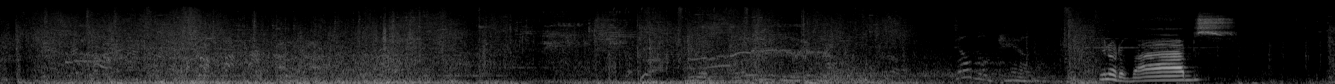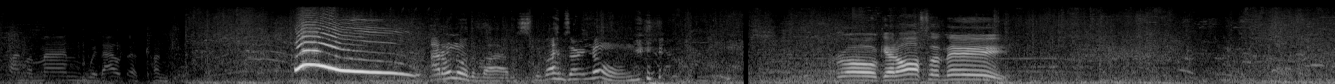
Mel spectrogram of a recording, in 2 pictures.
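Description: Spells and weapons clash in a video game fight.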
